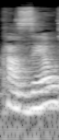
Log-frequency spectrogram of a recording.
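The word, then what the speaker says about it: CASEL: criou esse sistema que é o case né assim que se pronuncia casal se eu vou ler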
